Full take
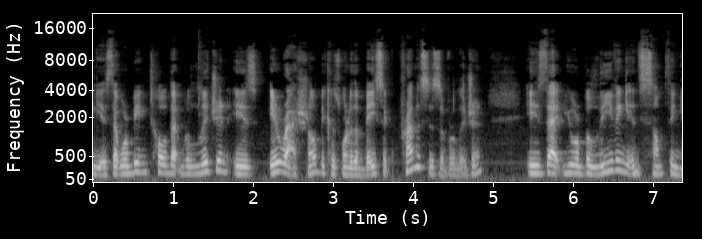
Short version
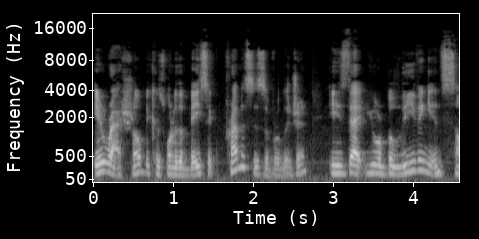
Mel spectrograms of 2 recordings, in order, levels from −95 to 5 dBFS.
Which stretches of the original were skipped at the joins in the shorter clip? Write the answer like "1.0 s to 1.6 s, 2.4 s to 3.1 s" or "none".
5.0 s to 5.2 s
